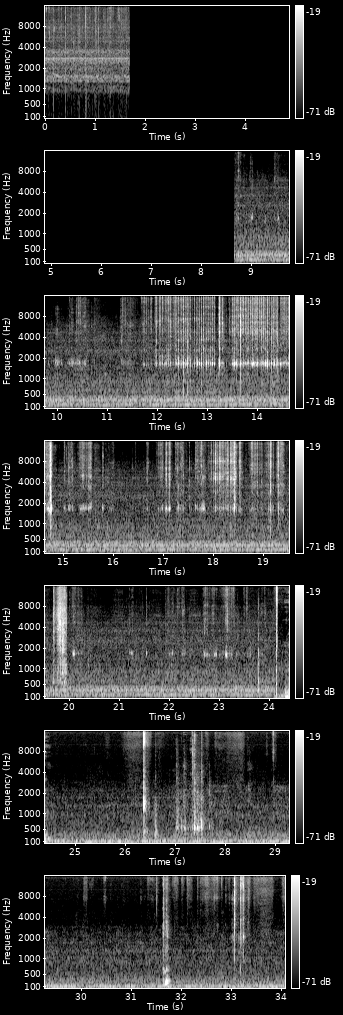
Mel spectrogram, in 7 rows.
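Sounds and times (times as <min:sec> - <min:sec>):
scratchy rubbing and scraping: 0:08.7 - 0:16.0, 0:16.6 - 0:20.2, 0:21.2 - 0:24.2.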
